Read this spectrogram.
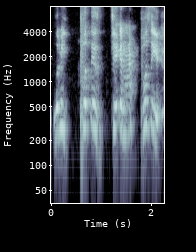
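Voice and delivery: mock lustful woman. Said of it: "she's like".

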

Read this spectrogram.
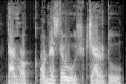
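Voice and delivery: loud, slow cry in a voice not his own; strained outcry. A narrator's reading. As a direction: cry out, choking back grief. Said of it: "vykřikl velitel cizím hlasem".

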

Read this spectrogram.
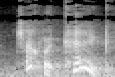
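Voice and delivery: Mummy Pig spotting the sneaky cake, surprised. Acted. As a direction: catch Daddy out with a high startled question. Mummy finds unlisted cake.

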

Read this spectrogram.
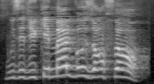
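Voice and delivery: put-on high old-woman voice, reproachful; old dear telling someone off; old lady. Old woman blaming the mother, old-lady voice. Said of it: "l'ancêtre".

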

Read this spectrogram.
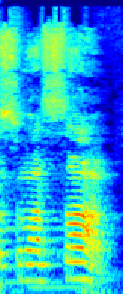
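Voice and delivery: ਸਵਾਸਾ said slowly as "suaasaa"; slow model reading of ਸਵਾਸਾ, "su-aa-saa"; correct pronunciation. Shown as a demonstration. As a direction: draw out ਸਵਾਸਾ with a short u after the s. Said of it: "ਸੋ ਇਸ ਦਾ ਸ਼ੁੱਧ ਉਚਾਰਨ ਹੋਵੇਗਾ".

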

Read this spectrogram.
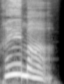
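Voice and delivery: high ringing call of a magic word. Acted. Katrin summoning the golden bird, high ringing call. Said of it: "rief sie".

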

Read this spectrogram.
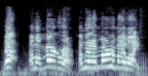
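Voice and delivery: high, loud mock-menacing roar; bursting into the living room as a mock murderer; hammed-up murderer. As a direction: play a cartoon killer bursting in. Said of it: "do my best murderer impersonation".

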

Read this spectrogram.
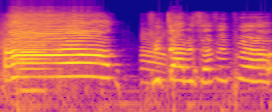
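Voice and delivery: high scared yelp, slowed; frightened scream. Real, not acted. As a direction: shriek in fright. Frightened by avatar.

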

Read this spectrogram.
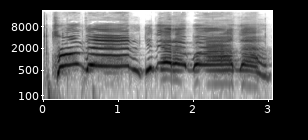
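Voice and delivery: high shouted question; shouting. Acted. Pumpkin asks the judge if he may talk by shouting, and yells it high. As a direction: yell it up high. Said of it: "Abi lütfen siz konuşma".

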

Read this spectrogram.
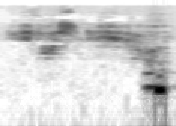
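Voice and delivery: slow, soft whisper of doubt; hesitant whisper. Acted. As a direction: breathe it out, unconvinced by the haircut. Doubtful reply to new haircut.

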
